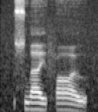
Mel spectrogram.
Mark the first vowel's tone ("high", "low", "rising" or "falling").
falling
